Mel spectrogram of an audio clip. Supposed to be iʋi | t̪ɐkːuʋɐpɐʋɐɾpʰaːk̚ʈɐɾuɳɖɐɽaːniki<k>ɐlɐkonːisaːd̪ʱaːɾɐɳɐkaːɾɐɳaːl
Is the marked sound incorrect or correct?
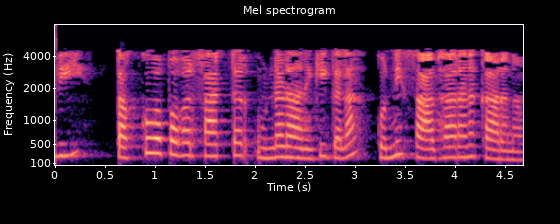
incorrect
